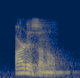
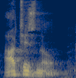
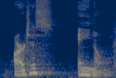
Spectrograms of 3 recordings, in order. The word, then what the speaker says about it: artisanal: Artisanal. – Pronunciation B. – Artisanal. – C. – Artisanal. – And D. – Artist anal.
